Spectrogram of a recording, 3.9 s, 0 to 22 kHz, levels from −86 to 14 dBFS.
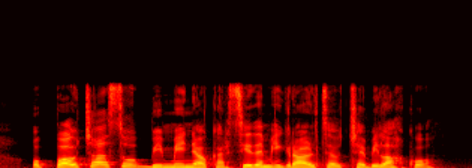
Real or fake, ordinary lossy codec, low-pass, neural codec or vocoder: real; none; 10.8 kHz; none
